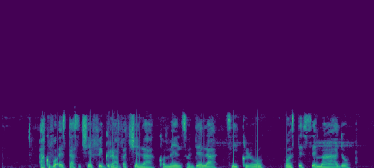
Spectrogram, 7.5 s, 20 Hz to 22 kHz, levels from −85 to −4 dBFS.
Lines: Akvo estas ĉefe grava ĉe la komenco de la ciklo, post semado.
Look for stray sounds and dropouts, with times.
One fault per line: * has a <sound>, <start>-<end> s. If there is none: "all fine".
all fine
